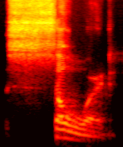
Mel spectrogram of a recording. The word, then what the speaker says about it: sword: don't sound right like this word is sword not a sword i know the preacher would say well let the lord be your sword in your shield it's spelled with the w but the w loss is lost the sound throughout time in our language so it's his sword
